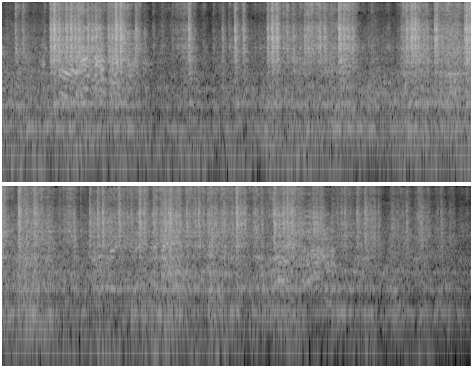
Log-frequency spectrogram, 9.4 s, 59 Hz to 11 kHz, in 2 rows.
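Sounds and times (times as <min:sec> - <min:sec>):
deep mechanical rumble: 0:00.0 - 0:09.3
mine cage lift rattling and clanking as it descends: 0:00.0 - 0:09.3.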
